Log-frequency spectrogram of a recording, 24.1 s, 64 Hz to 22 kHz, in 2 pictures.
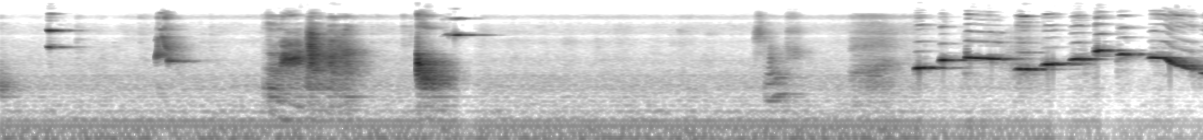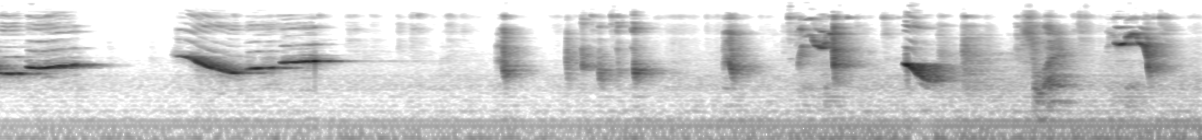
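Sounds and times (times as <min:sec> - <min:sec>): parrot chirps and clicks: 0:00.5 - 0:05.0, 0:09.4 - 0:24.0
parrot whistling: 0:08.8 - 0:13.1, 0:13.8 - 0:15.5.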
